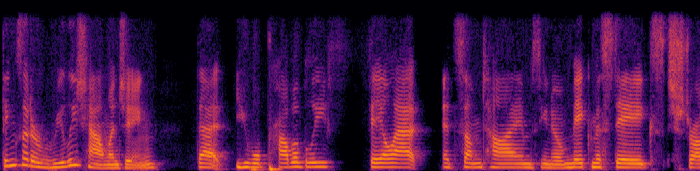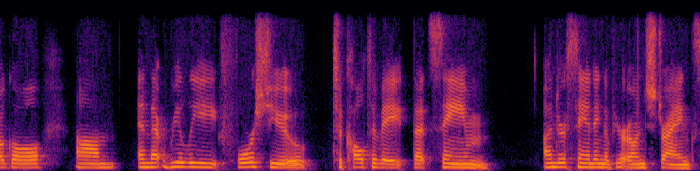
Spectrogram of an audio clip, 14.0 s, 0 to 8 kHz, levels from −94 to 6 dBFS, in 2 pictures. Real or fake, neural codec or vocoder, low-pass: real; none; 7.2 kHz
